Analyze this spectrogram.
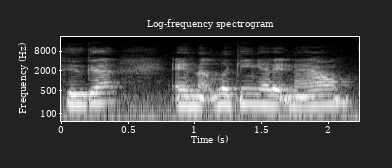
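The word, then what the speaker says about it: hygge: have is Holy Huga for the longest time I I thought it was pronounced holy HG but apparently it's pronounced Huga and looking at it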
